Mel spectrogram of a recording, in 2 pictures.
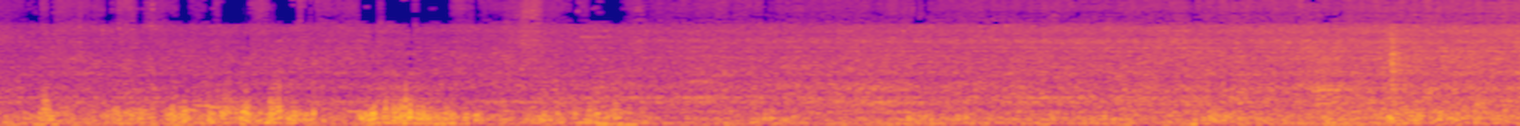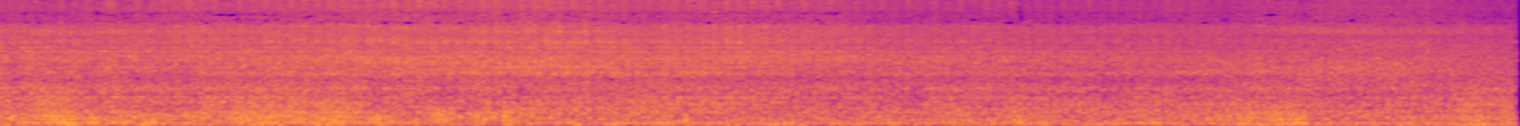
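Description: City street noise with a motor vehicle engine running steadily. There are uneven low rumbles in the first few seconds, and the sound grows hissier through the middle of the stretch.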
